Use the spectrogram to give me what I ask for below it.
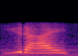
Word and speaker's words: Judahite: I'm a Udahite. What you'd think is a Judahite. There was actually no J in the Hebrew language, folks. It was all pronounced with Y's.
